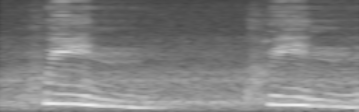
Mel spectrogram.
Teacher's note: 바람을 더 많이 내는 키읔이라고 볼 수가 있겠고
